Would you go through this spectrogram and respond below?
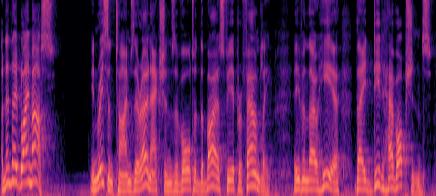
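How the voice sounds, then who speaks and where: An actor playing an articulate alien scientist in a radio play, explaining things precisely as if lecturing a visitor. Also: male voice, mid-range voice, very animated, a little slow. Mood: explanatory.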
